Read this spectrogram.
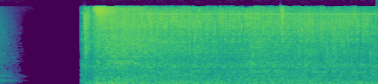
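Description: A tank engine rumbles loudly and steadily.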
